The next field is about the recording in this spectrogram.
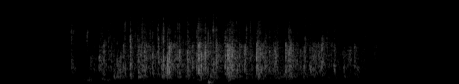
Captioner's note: audience applause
